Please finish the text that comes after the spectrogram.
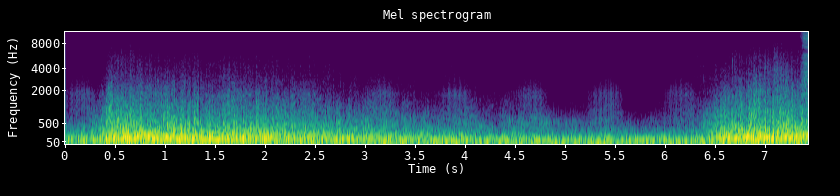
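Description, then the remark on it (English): A continuous deep roar of an array of vents on a planet's surface around a borer, spewing hot yellow steam and throwing up rocks of varying sizes, loud at the start and end, with a series of rhythmic hissing puffs in the quieter middle stretch. No voices. “It spewed hot yellow steam and threw up rocks of varying sizes.”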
